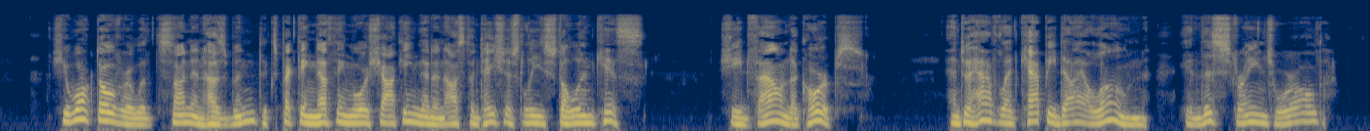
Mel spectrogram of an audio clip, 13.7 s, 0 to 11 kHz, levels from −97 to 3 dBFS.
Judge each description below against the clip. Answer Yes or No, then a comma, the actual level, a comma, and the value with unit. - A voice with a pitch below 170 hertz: Yes, medium, 140 Hz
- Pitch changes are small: No, average, 3.9 semitones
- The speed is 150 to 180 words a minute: No, slow, 135 wpm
